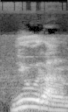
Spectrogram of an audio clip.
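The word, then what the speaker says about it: news: 요는 써놨지 않데 S 붙으면 즈라 해서 뉴스죠 뉴즈라는 말 새로운인생 아시면 된니다 뒤에 S 붙이면 요게 뉴스라는 단어인데을 발음은 요거라고 하십시오 즈라 합니다 뉴즈 뉴즈 발음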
